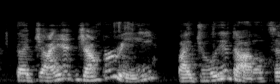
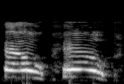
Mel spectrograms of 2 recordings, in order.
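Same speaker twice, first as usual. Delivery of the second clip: loud, higher bellow for help; bellowed cry; 9 semitones higher, 8 dB louder than usual. Acted. Scared Bear bellows for help at the burrow, loud and high. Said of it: "bellowed Bear".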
